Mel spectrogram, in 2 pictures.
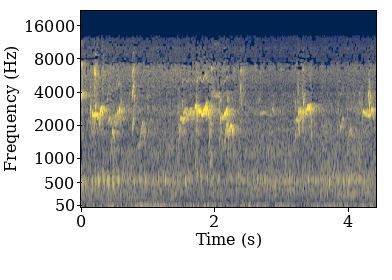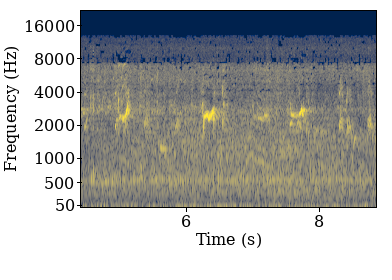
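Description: A bird sings in short, high chirps and brief trilled phrases, scattered at irregular intervals over a steady background hiss.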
